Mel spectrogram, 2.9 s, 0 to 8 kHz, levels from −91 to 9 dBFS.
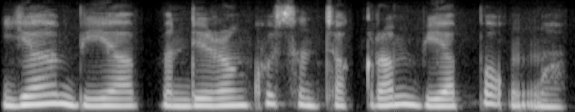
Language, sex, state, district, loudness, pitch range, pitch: Garo, female, Meghalaya, North Garo Hills, -15 LUFS, 185-215 Hz, 190 Hz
